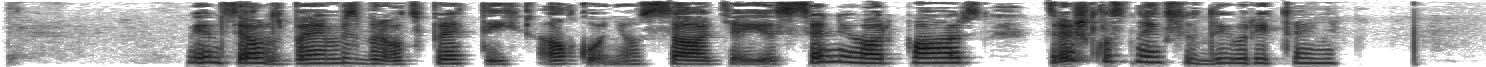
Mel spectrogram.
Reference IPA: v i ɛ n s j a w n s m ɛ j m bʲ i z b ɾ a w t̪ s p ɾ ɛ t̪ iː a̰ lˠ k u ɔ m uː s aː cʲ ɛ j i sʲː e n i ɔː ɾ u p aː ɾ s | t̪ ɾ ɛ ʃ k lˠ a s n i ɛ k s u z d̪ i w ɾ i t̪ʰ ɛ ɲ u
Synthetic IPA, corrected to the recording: v i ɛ n s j a w n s b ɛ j m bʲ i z b ɾ a w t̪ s p ɾ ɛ t̪ iː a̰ lˠ k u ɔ ɲ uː s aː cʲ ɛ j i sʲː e n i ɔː ɾ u p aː ɾ s | t̪ ɾ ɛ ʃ k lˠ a s n i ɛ k s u z d̪ i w ɾ i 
